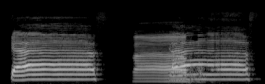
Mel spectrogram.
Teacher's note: একটু আগে বাড়বে, একটু আগে বেড়ে তার বরাবর উপরের তালুর সঙ্গে লাগবে। জিহ্বার গোড়া থেকে একটু সামনের দিকে বাড়বে, তার বরাবর উপরের তালুর সঙ্গে লাগবে। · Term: মধ্যখান পেঁচানো কাফ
